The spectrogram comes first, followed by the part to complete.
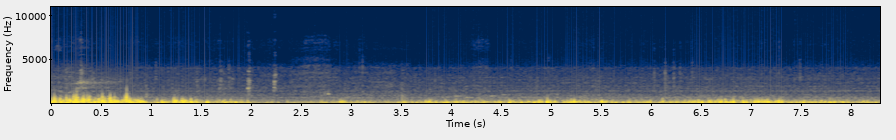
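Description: Low, uneven rumble inside a slowly moving car: engine and road noise heard from the cabin, louder in the first second, dropping off about two seconds in, then building again.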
